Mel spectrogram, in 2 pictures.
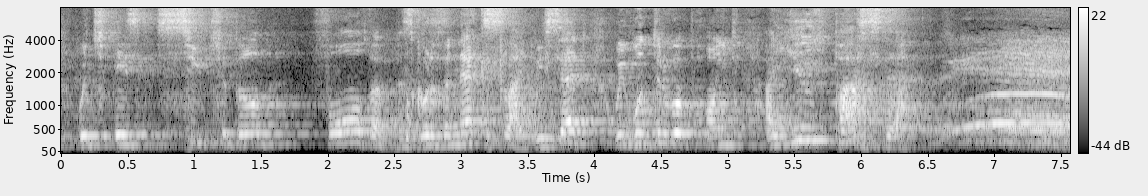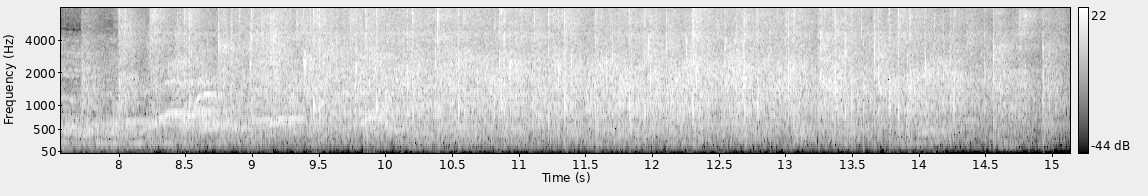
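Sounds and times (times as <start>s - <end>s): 
speech: 0.1s - 8.2s
audience clapping: 7.5s - 15.1s.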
